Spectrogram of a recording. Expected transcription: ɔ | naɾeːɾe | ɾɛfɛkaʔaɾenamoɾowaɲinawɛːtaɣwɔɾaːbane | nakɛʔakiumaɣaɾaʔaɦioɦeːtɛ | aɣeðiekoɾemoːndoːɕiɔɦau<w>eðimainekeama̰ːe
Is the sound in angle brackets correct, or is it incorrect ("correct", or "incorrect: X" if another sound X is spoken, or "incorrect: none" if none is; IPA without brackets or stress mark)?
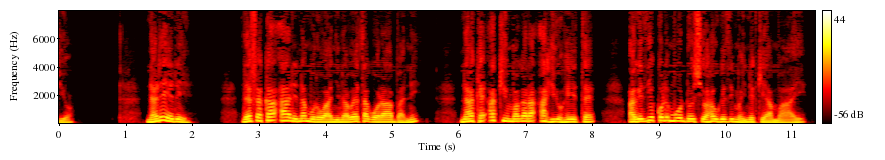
incorrect: ɣ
